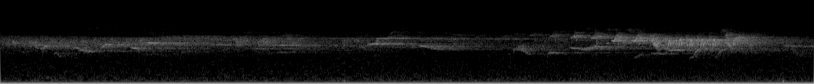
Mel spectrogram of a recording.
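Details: Black stork Ogris, at a Latvian forest nest, comes home at 5:58 pm on 9 April 2024, calling while defending before flying off again: a long, wheezy, high hissing whistle rising into fast rasping chatter, over low wind rumble.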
